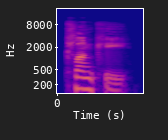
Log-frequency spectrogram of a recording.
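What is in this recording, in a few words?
"clunky", English, British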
